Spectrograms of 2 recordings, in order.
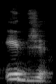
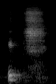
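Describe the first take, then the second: First: It ends in a voiced, bounced j sound. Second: It ends in a breathy ch sound. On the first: The speaker calls it right. "कलकला के साथ या बाउंस करके अदा किया जाता है" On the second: The speaker calls it wrong. "इस तरह की सी एच वाली आवाज ना, इच, इस तरह की हवा के साथ, तो ये गलत है"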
